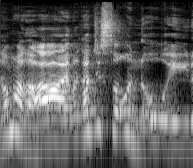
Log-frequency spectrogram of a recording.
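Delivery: put-on frustrated, complaining voice. Retelling the fiance's reaction to his job news: imitating him sounding frustrated. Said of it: "but he was just frustrated".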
